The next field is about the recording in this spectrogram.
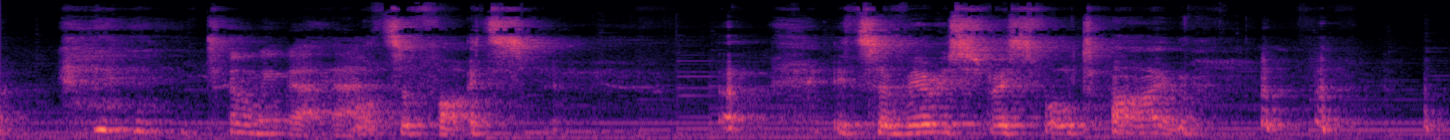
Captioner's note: laughs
